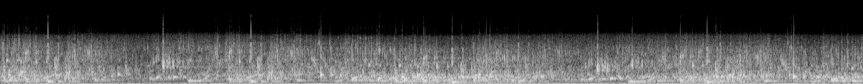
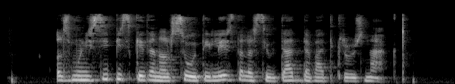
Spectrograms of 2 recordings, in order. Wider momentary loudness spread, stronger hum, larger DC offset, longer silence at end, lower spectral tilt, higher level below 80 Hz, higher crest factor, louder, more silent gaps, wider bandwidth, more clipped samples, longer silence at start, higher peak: second, 6 LU vs 10 LU; neither; first, 8% vs under 0.1%; second, 0 s vs 0.5 s; first, -9.5 dB/octave vs -4 dB/octave; first, -32 dBFS vs -62 dBFS; second, 14 dB vs 20 dB; first, -14 LUFS vs -21 LUFS; neither; second, 7.2 kHz vs 11.5 kHz; first, 0.2% vs under 0.1%; second, 0 s vs 0.55 s; about the same, 0 dBFS vs -2 dBFS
